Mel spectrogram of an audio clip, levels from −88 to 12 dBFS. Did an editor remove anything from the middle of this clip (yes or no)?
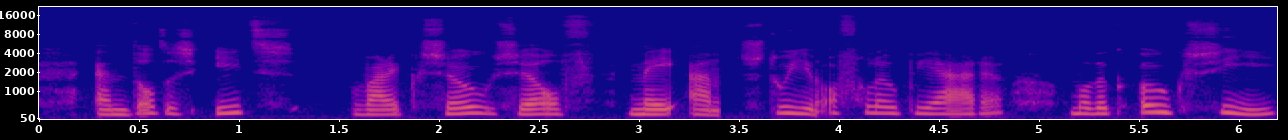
yes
